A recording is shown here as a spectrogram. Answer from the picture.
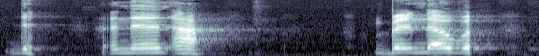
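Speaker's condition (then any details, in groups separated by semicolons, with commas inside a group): Cerebral palsy; allow straightening arm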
